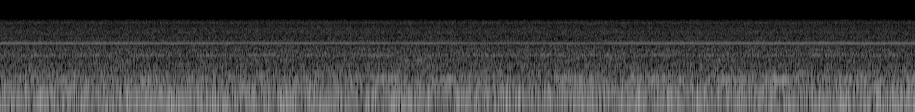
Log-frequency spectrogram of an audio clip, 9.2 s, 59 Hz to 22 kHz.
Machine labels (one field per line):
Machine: pump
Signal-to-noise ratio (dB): -6 dB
